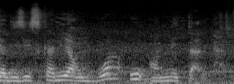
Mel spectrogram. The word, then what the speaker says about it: escalier: Aujourd'hui, nous apprenons le mot escalier. Il y a plusieurs personnes qui le prononcent mal pour dire scalier. Il ne s'agit pas du scalier, mais plutôt de l'escalier.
